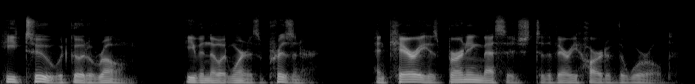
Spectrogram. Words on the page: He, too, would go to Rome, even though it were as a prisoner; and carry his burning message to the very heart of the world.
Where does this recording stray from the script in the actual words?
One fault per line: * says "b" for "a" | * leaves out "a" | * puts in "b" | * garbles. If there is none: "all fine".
* says "weren't" for "were"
